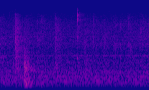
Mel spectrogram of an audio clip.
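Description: A single short click and soft knock from the handheld box mod being handled, over a faint steady room hum.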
